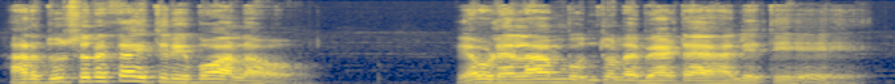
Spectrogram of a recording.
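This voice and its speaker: A man voicing a welcoming middle-aged village father with plain, calm rustic speech. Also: medium pitch, moderate pace, natural voice.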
